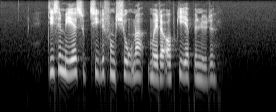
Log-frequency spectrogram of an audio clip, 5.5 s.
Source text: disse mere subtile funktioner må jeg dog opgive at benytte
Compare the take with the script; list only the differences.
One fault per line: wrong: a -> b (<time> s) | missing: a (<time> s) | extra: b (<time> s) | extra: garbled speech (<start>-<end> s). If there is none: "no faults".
no faults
